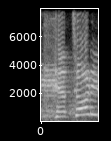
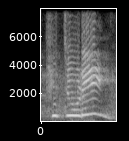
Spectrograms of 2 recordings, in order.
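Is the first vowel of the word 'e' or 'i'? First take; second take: e; i. First: The first vowel sounds like 'e'. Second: The first vowel sounds like 'i'. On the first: The speaker calls it wrong. "খেচড়ি নয়" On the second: The speaker calls it right. "বলো খিচুড়ি"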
